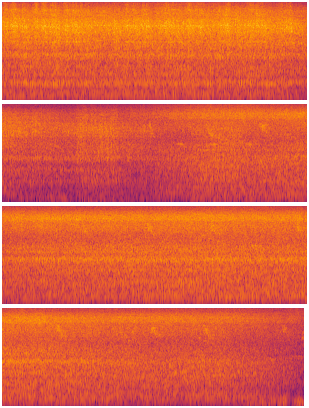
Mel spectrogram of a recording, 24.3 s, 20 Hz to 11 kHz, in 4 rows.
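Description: TRA EMU3000 electric multiple-unit express train passing over a bridge, with a steady rolling noise of wheels on rails. The sound changes abruptly about six seconds in, then a second pass builds up and holds.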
